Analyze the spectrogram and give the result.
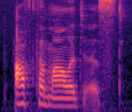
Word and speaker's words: ophthalmologist: So I said a little bit earlier before we got started, if went over last night how to pronounce ophthalmologist, and I think I pronounced it wrong.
